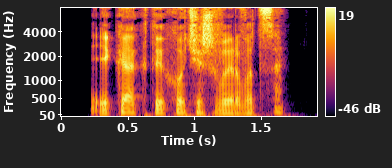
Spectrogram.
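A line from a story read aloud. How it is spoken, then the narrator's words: Trembling voice question. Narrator (Russian): спросил Ниэль дрожащим голосом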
